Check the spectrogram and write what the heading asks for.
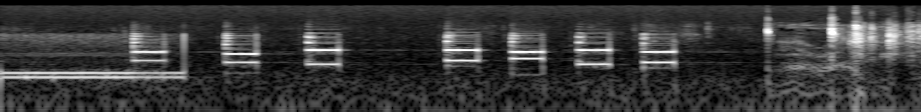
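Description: A steady dial tone gives way to seven crisp, evenly spaced touch-tone beeps as a number is punched in to call a contest winner, each a short two-pitched chirp, followed by a burst of crackly line noise.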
